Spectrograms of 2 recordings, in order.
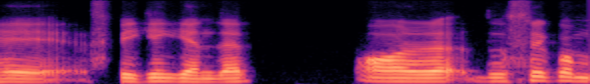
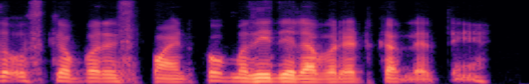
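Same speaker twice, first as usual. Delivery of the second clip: normal talking voice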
